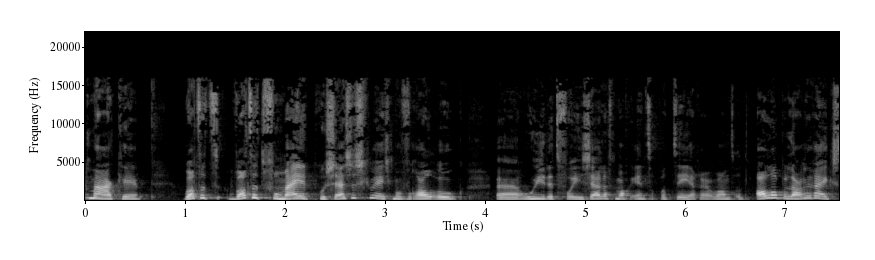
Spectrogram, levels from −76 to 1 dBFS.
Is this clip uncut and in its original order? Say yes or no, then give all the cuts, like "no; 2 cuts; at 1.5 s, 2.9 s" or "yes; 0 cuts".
yes; 0 cuts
